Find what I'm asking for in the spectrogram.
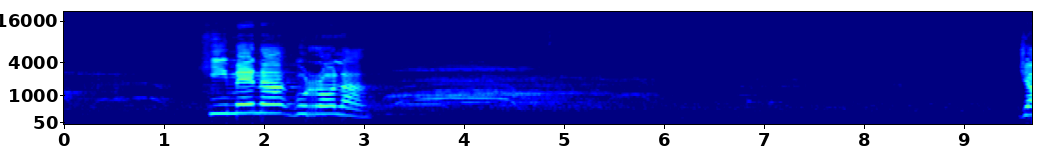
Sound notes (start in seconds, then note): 3.2 audience cheering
